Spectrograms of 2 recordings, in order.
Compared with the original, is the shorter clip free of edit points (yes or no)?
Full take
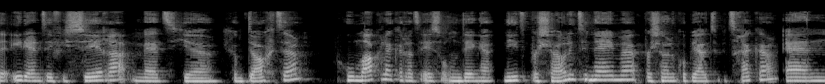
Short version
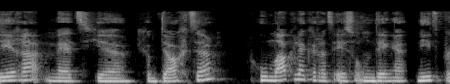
yes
